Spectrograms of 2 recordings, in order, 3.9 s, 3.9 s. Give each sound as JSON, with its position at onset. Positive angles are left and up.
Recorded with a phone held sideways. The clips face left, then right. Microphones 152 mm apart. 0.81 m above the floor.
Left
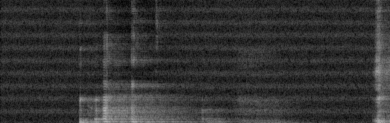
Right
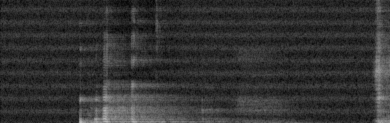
{"t": 0.8, "sound": "laughter", "side_deg": -25, "distance_m": 1.0}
